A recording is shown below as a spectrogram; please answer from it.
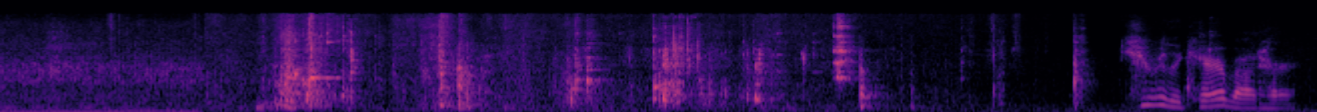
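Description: Clinking and clattering of small hard objects being handled, like dishes or metal utensils, in a string of short knocks. Before them, a low hum stops about a second in.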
